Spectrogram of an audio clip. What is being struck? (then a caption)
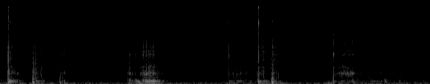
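Metal microphone capsule head, wooden pick. A wooden ear pick tip taps and scratches between and on the capsules of the silver metal X/Y microphone head on a Zoom H6. Seven sharp, close taps land as dull low thumps with bright clicks, broken up by soft, rasping scratch swells. The sound is quiet and dry, and each tap stops at once with no ring.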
